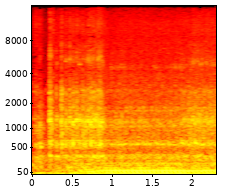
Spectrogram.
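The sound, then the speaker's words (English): A tow truck engine starts up in bitter cold in Saranac Lake, New York: a brief rough burst, then a steady, low, rumbling idle. “Across town in Saranac Lake, New York, Dan Farrell fires up his tow truck.”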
